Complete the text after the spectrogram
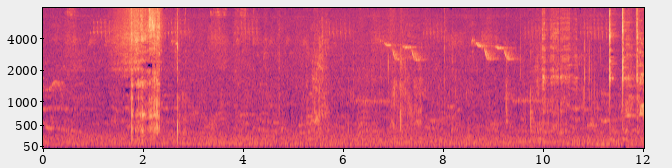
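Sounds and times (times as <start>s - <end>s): ladle knocking metal pot: 11.3s - 12.0s.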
